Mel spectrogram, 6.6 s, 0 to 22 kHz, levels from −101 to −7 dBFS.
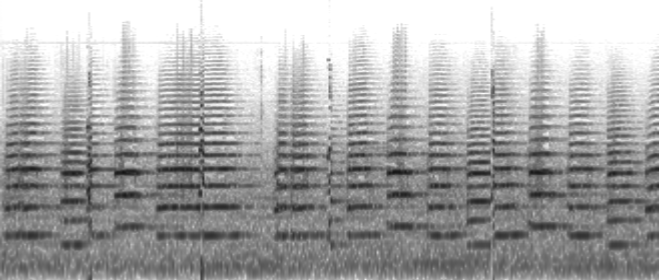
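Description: At 0.85–0.91 s, 1.97–2.03 s, 3.25–3.30 s and 4.87–4.93 s the audio skips ahead with a brief garbled patch, about two 26.1 ms frames each. That's likely a broken MP3 bit reservoir, where frames after a cut pull their data from the wrong bytes.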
